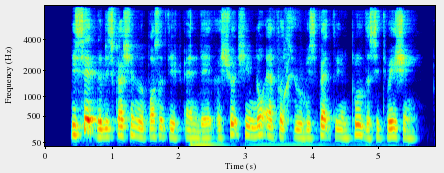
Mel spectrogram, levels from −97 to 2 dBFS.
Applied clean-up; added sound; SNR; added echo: neural mask model DeepFilterNet 3.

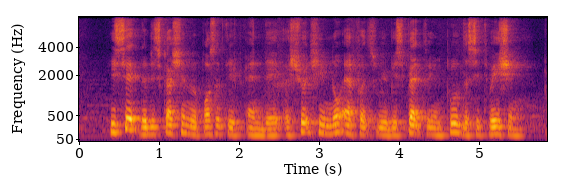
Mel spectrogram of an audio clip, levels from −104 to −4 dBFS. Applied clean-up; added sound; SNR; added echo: none; none; none; none.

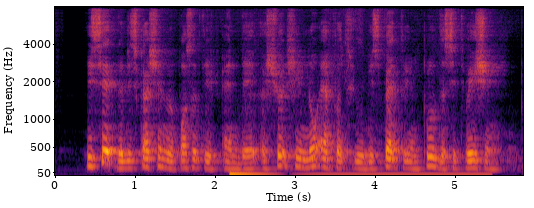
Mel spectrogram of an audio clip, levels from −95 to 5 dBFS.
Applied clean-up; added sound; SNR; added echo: neural separator model SepFormer DNS4.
